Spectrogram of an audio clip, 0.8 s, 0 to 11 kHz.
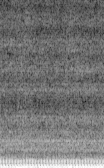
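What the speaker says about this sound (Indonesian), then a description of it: "suara mesin terdengar lebih berisik" Suzuki Satria F150 motorcycle engine running on thin Shell Advance oil, a brief, close, rattly mechanical buzz with a steady throb and no talk.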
